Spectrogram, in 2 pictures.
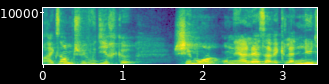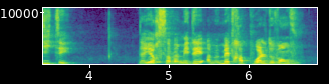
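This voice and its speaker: A woman speaks in a high pitch with ordinary pitch variation. Audible room echo surrounds her voice. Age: 50s. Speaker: sexologist. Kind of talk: conference talk. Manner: animated, talks with her hands.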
